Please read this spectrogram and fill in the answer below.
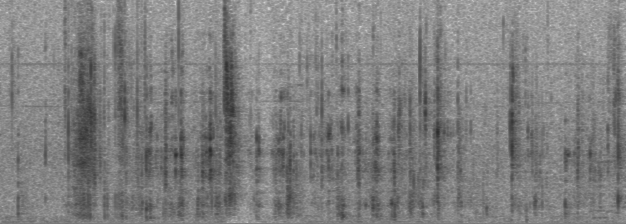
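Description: Close-up eating sounds of a mouthful of Samyang Buldak Jjajang instant noodles being drawn in and chewed: a run of quick, wet, clicking mouth noises.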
